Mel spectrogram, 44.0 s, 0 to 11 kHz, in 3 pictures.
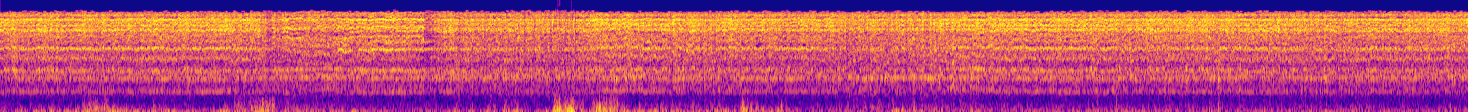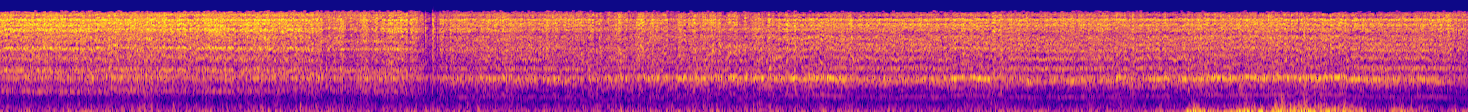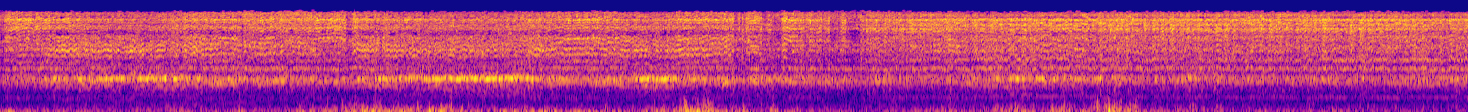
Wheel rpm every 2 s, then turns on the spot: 160, 160, 160, 160, 160, 160, 170, 160, 160, 150, 120, 110, 110, 110, 120, 110, 110, 110, 110, 110, 120, 110.
none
